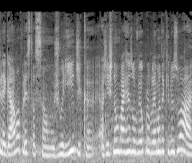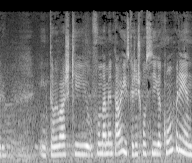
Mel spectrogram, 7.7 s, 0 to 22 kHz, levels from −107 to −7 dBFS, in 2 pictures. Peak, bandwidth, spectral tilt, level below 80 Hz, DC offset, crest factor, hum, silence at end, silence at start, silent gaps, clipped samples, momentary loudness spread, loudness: -2 dBFS; 16.5 kHz; -4.5 dB/octave; -42 dBFS; under 0.1%; 14 dB; none; 0 s; 0 s; none; under 0.1%; 9 LU; -16 LUFS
